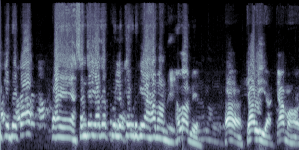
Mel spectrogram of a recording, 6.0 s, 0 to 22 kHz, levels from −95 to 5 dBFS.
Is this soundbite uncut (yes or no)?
yes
